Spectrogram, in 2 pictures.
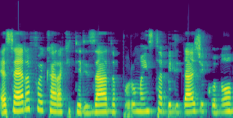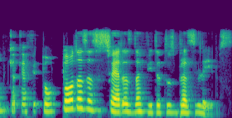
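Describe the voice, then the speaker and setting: A woman with a plain, everyday voice talks at a fairly quick pace and a fairly high pitch, with ordinary pitch variation and hardly any pauses. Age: 20s. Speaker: history student, podcast host. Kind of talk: scripted narration. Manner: formal.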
